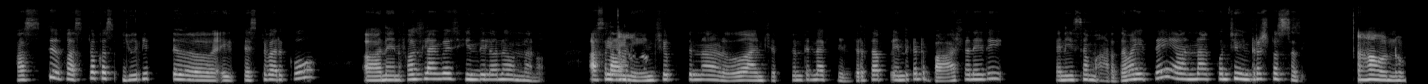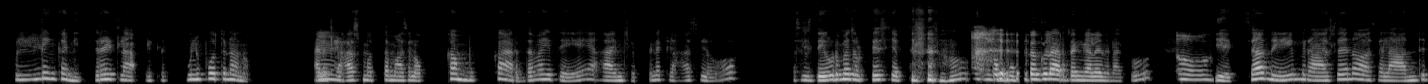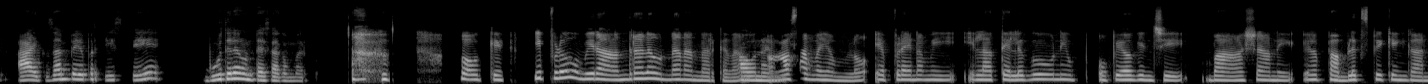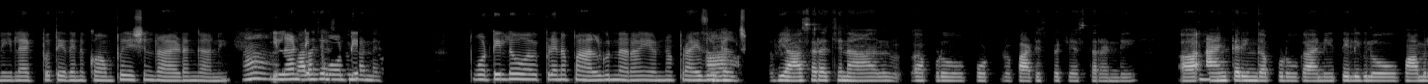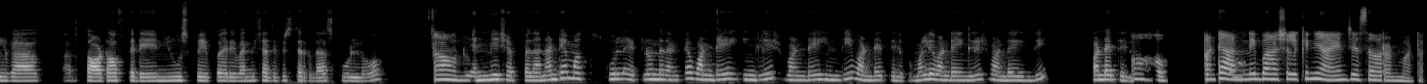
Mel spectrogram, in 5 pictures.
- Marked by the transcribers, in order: in English: "ఫస్ట్, ఫస్ట్"; in English: "యూనిట్"; in English: "టెస్ట్"; in English: "ఫర్స్ట్ లాంగ్వేజ్ హిందీలోనే"; in English: "ఇంట్రెస్ట్"; tapping; in English: "ఫుల్"; in English: "క్లాస్"; in English: "క్లాస్‌లో"; laugh; chuckle; in English: "ఎగ్జామ్"; in English: "ఎగ్జామ్ పేపర్"; chuckle; in English: "పబ్లిక్ స్పీకింగ్"; in English: "కాంపోజిషన్"; other background noise; in English: "పార్టిసిపేట్"; in English: "యాంకరింగ్"; in English: "థాట్ ఆఫ్ ది డే న్యూస్ పేపర్"; in English: "స్కూల్‌లో"; in English: "స్కూల్‌లో"; in English: "వన్ డే"; in English: "వన్ డే"; in English: "వన్ డే"; in English: "వన్ డే"; in English: "వన్ డే"; in English: "వన్ డే"
- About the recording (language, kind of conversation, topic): Telugu, podcast, మీ భాష మీ గుర్తింపుపై ఎంత ప్రభావం చూపుతోంది?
